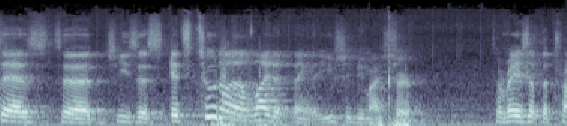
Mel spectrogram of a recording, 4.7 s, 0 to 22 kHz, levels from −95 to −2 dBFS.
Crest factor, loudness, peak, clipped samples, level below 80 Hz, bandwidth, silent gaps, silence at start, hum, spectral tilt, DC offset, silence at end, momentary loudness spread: 12 dB; -19 LUFS; -6 dBFS; under 0.1%; -30 dBFS; 16.5 kHz; none; 0 s; none; -5 dB/octave; under 0.1%; 0 s; 12 LU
